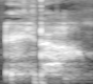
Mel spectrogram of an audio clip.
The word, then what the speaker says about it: eta: So Eta is similar to the sound in bed, but held longer.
